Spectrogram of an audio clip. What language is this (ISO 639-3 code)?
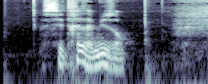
fra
